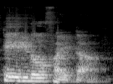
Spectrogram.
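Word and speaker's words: Pteridophyta: And last one is called as टेरिडोफाइटा. देखो पी इज a silent word. ये पी इज the hidden word. ये पी जो है वो हिडन है साइलेंट है. इसलिए pronunciation of this word that is टेरिडोफाइटा.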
